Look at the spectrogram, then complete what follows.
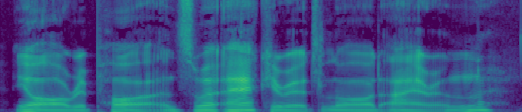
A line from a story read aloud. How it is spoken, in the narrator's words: the drawling judge said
